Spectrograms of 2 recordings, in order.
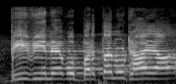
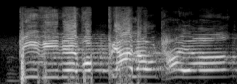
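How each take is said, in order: First: Said in the usual way. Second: Louder and higher, leaning on پیالہ; emphatic retelling. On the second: Acted. Preacher dwelling on the wife lifting the bowl, louder. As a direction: say it again with more weight. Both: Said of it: "repeat of the line".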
